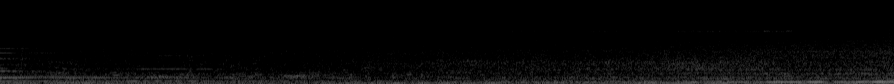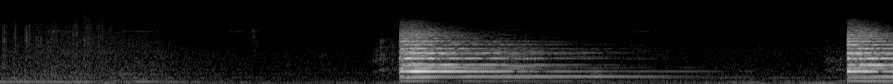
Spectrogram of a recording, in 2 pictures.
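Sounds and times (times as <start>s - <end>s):
church bells ringing for a funeral: 12.9s - 16.0s, 17.4s - 17.8s.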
